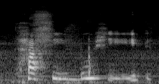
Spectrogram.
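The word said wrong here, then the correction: Kishi Bashi: Wait, is that how you say it? – Kishibashi.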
